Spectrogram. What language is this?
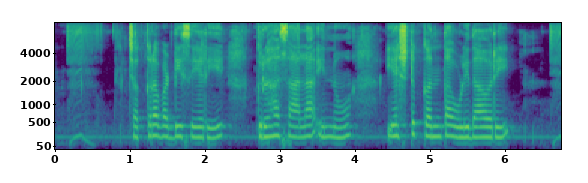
Kannada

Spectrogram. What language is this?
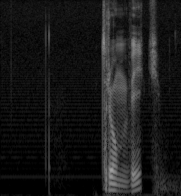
Norwegian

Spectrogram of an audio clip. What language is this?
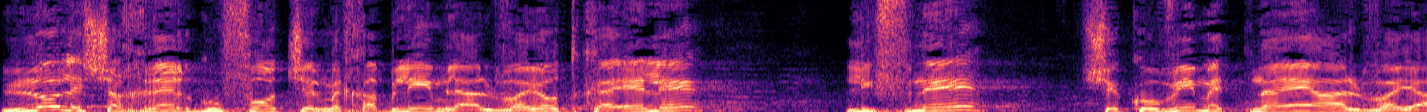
Hebrew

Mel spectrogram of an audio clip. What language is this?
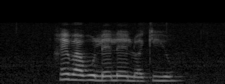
Northern Sotho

